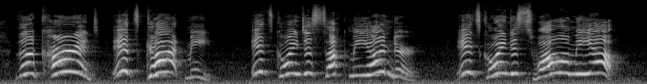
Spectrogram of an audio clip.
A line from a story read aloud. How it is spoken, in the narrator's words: howling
